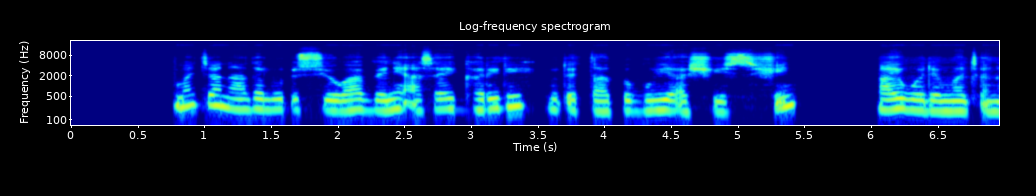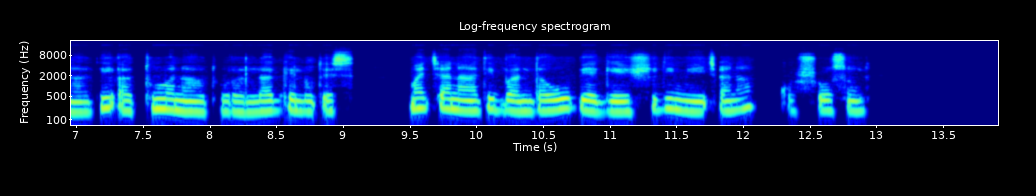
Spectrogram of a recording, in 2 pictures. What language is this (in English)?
Wolaytta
